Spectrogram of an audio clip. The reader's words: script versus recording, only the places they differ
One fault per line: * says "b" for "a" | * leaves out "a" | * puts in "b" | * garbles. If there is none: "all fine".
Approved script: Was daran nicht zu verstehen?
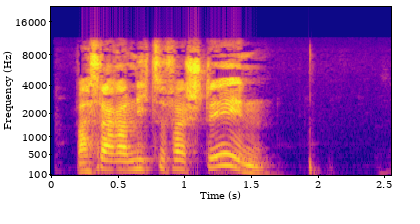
all fine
